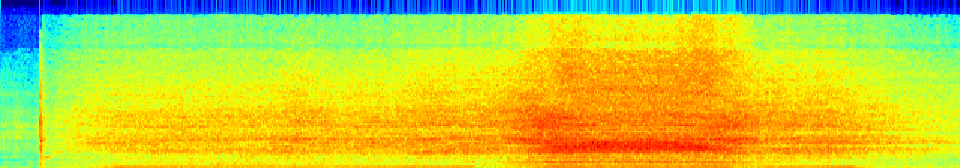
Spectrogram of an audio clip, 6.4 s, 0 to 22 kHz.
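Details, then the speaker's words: Vintage Hoover 419 cylinder vacuum cleaner during a refurb: the motor test gives a smooth, steady hum with constant pitch and a brief airflow rush, with no rattle or grinding; it sounds healthy. "that sounds absolutely gorgeous"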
